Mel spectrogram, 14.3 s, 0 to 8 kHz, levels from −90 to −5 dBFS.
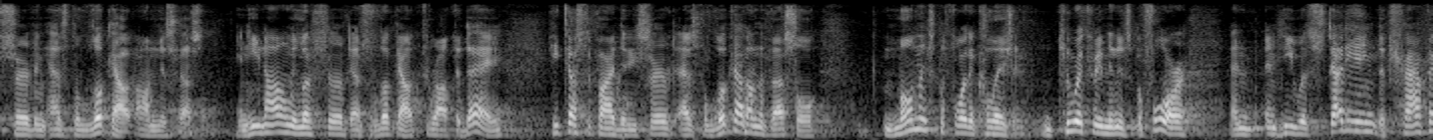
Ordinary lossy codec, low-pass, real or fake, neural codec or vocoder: AAC, 48 kbps; 7.2 kHz; fake; codec, 44.1 kHz, 3.4 kbps, Pupu-Codec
